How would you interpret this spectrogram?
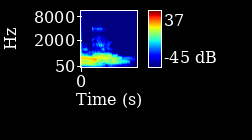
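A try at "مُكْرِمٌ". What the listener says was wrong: muk, mukrimun. Ingat pakai domah ya.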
